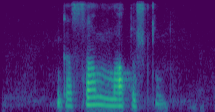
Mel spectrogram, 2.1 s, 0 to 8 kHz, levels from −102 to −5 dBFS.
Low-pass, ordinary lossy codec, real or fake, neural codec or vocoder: 7.2 kHz; Opus, 16 kbps; fake; codec, 24 kHz, 0.9 kbps, WavTokenizer, medium speech release version 2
